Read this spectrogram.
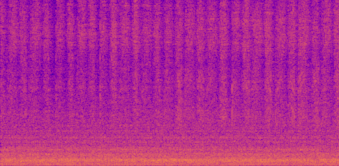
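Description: A pencil scratches on paper in quick, short strokes.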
